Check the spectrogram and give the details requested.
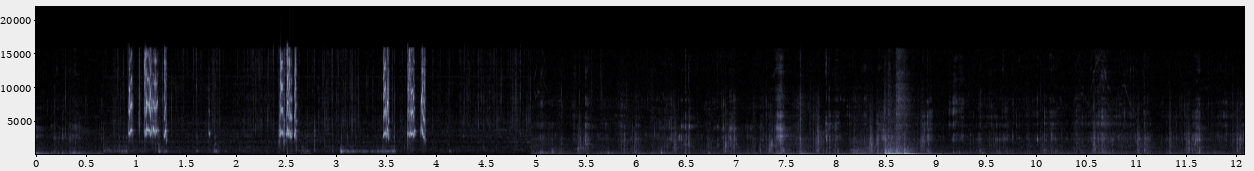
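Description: Close-miked chewing of a tandoori chicken leg: a series of sharp, wet mouth clicks and lip smacks in the first few seconds, then quieter chewing. A short dull thud comes about eight and a half seconds in.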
